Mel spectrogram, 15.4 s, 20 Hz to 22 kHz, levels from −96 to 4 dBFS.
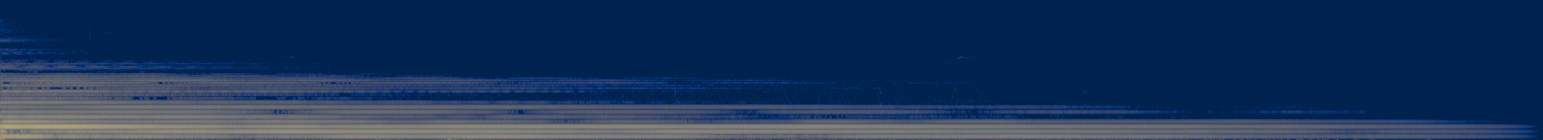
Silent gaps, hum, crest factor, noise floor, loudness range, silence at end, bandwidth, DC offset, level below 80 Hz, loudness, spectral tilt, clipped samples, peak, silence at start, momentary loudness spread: none; none; 18 dB; -74 dBFS; 19 LU; 2.1 s; 3.6 kHz; under 0.1%; -72 dBFS; -37 LUFS; -10 dB/octave; under 0.1%; -18 dBFS; 0 s; 21 LU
